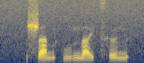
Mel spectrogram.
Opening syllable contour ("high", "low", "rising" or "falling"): low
